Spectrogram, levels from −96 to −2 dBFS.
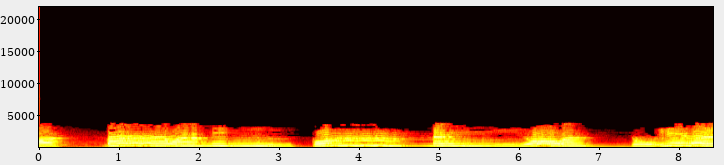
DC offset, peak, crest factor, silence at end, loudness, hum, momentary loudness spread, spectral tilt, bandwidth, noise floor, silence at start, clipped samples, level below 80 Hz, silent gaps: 0.8%; 0 dBFS; 14 dB; 0 s; -13 LUFS; none; 11 LU; -11 dB/octave; 3.9 kHz; -36 dBFS; 0 s; under 0.1%; -40 dBFS; none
